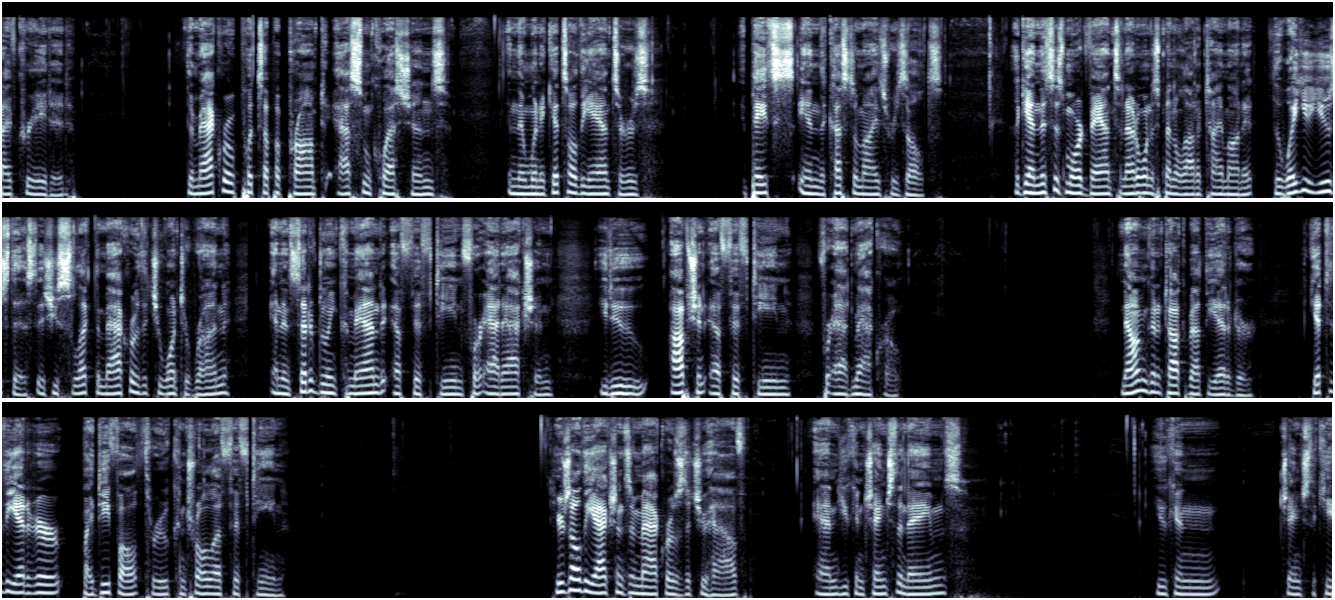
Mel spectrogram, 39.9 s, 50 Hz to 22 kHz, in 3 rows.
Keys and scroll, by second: 28.9 ctrl+F15.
